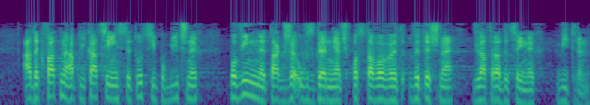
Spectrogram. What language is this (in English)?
Polish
